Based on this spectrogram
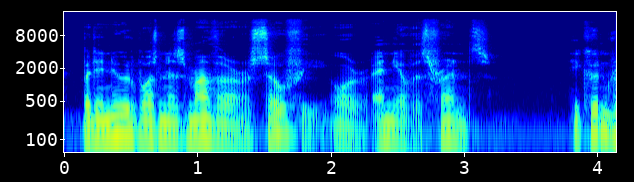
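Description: Someone is reading aloud in a natural voice, the pitch varying in an ordinary way.

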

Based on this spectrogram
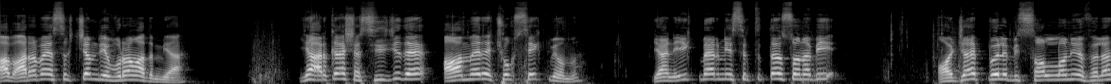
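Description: Speaking in a raised, projected voice, a man with a high pitch and a bright, sharp tone sounds animated, moving at a fairly slow pace with long, frequent pauses and ordinary pitch variation. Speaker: gaming YouTuber. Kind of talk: live gameplay commentary.

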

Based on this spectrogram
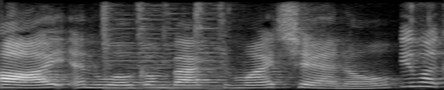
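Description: A woman over clear background music. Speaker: lifestyle vlogger. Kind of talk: casual vlog chat. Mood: playful, expressive. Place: home room.

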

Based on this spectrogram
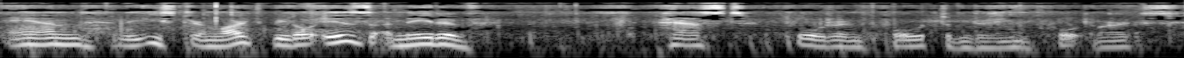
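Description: At a moderate pace and with ordinary pitch variation, a man speaks in a dry sound with no echo amid noticeable background noise. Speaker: nature guide. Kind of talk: casual vlog chat. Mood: cheerful, laughing. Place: forest. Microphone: phone near.

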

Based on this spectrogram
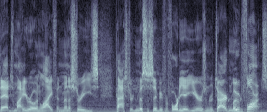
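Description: Faint music plays in the background as a man talks at a very fast pace, with ordinary pitch variation and big swings in loudness. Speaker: guest preacher. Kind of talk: sermon. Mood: warm, humorous. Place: church. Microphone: podium.

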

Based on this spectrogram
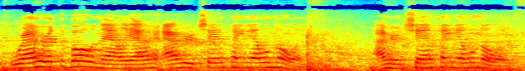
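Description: A man talks fairly quickly while music plays in the background. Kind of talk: casual vlog chat. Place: hall. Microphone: phone near.

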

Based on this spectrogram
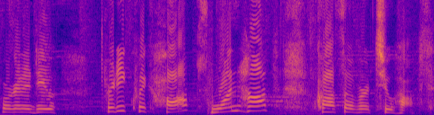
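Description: This woman's voice has ordinary pitch variation. Faint music plays in the background. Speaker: fitness instructor. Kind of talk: workout tutorial. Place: street. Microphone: lapel.

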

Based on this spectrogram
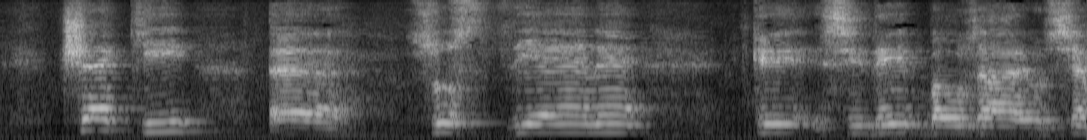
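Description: Audible room echo surrounds a man whose high voice keeps a fairly even intonation. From Italy. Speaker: firearms channel host. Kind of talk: tutorial.

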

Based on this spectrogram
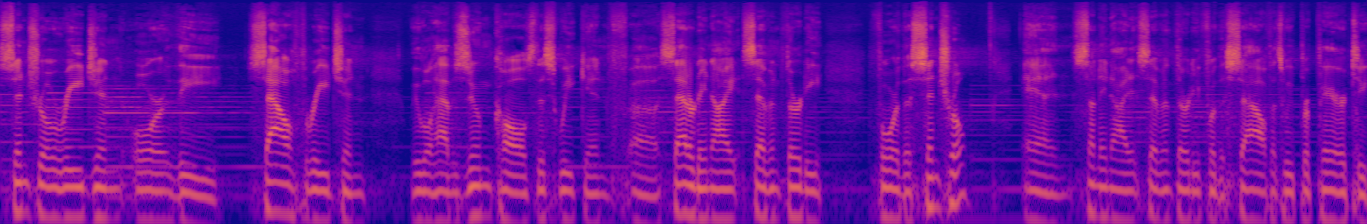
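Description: With faint music in the background, a man speaks very slowly at a very deep, low pitch. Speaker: pastor. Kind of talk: church announcements. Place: church.

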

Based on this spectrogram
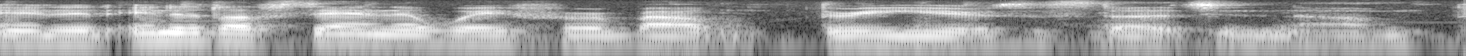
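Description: A woman speaks with an American accent and a very deep, low pitch. Light background noise can be heard. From Houston, Texas (Fifth Ward). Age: 30s. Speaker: vlogger and entrepreneur. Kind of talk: casual vlog monologue. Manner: halting, many fillers. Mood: warm, reflective, smiling. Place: home room. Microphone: webcam.

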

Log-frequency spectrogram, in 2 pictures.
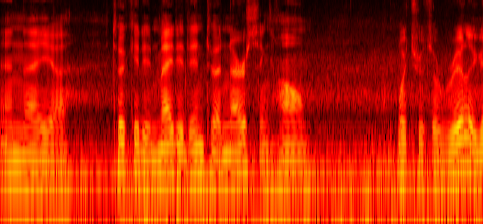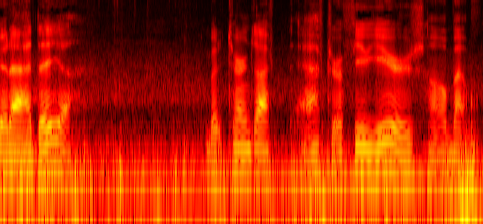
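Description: Heard in a dry sound with no echo over light background noise, a man talks at a moderate pace. He has a fairly low pitch with ordinary variation. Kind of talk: casual vlog commentary. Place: open country. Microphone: phone near.

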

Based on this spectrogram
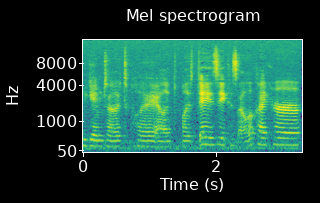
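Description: Amid noticeable background noise, a woman speaks with ordinary pitch variation. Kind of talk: casual vlog chat.

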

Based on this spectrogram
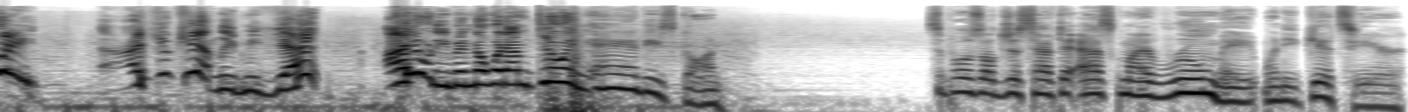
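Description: A man puts on a character voice, raised and projected at a high pitch, with big swings in loudness. He keeps a moderate pace broken by long, frequent pauses, with faint music in the background. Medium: dub.

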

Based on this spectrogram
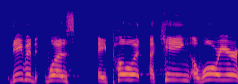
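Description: A man speaks in a raised, projected voice. Behind him the background is quiet. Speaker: pastor. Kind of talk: sermon. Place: church. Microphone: headset.

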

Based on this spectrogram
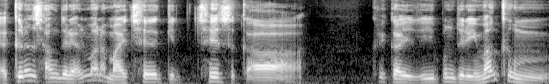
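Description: Speaking with a Gyeongsang accent, a man with a dark, mellow tone lets his pitch swing very widely. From Gyeongsang region, South Korea. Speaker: stock market YouTuber. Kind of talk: casual monologue. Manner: animated.

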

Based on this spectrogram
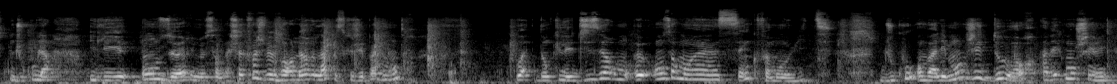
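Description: A woman speaks at a moderate pace with lively intonation and long, frequent pauses over light background noise. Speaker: vlogger. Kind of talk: casual vlog chat. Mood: cheerful, slightly excited. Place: home room. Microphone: phone near.

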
